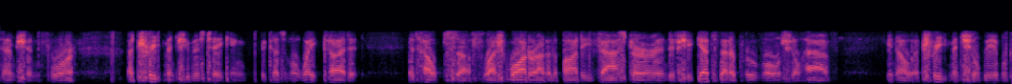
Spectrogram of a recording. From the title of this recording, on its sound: Post-UFC 208 Conference Call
